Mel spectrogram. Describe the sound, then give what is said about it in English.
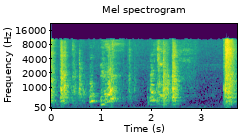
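A small toy door is clicked and rattled open with several quick plastic clacks and scrapes, followed by a sharp final snap, while people talk. “This is a door to open it.”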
